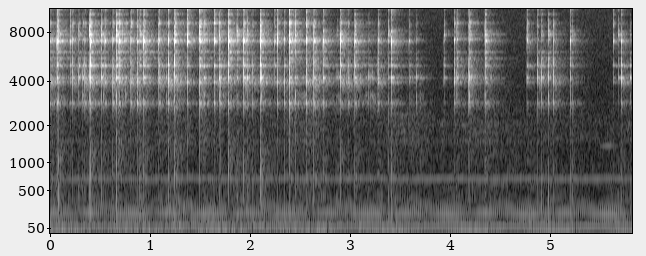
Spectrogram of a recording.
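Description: A small, empty glass mason jar mug with a yellow plastic lid stands on a table, held between both hands and tapped with long nails. Quick, irregular, bright clicking taps with very short ring come in a dense run, then thin out and soften toward the end over a faint steady low hum.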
